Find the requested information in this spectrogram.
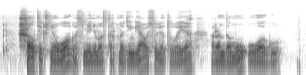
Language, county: Lithuanian, Kaunas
